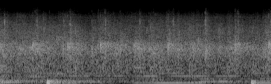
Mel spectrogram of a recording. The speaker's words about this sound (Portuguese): Mais uma vez vamos aplaudir o nosso Deus. Oh Deus, nós aplaudimos o Teu nome, Jesus. Nós aplaudimos a Tua palavra.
